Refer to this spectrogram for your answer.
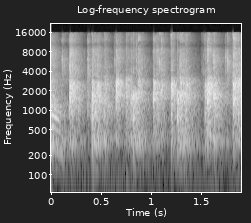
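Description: Closing audience applause at Espacio Bohemio in San Luis: a steady wash of many hands clapping together, bright and fairly loud, with rhythmic surges roughly every quarter second and no voices standing out.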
